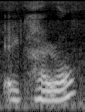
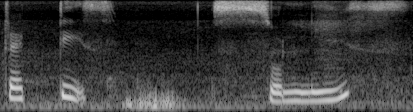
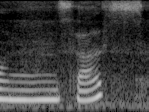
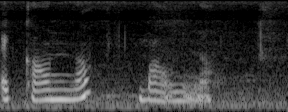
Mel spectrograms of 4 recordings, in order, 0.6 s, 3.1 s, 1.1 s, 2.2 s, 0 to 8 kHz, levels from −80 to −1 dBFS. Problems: none marked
